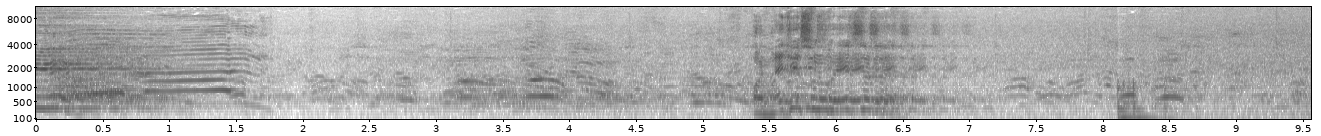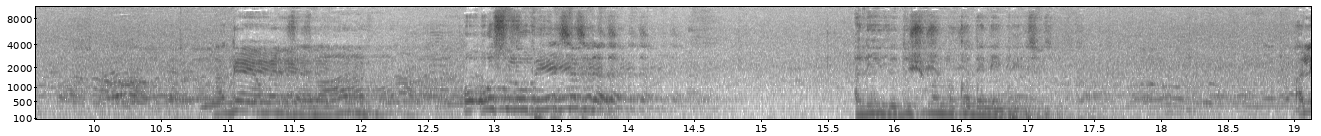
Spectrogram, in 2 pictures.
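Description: A young man speaks passionately into a microphone, his voice carried over loudspeakers.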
